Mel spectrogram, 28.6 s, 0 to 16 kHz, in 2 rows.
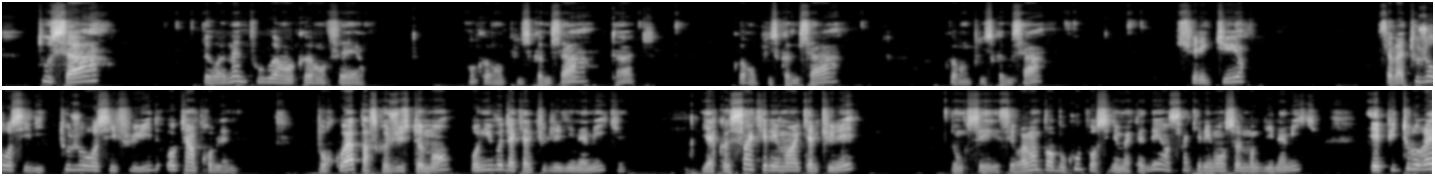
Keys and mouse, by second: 1.6 shift+click, 4.8 ctrl+click, 7.2 ctrl+click, 9.4 ctrl+click, 11.2 click, 23.8 click, 25.3 click.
